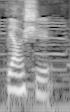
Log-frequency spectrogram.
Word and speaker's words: 标识: 就念认识的识了，所以现在呢这个字就念标识，标识啊。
